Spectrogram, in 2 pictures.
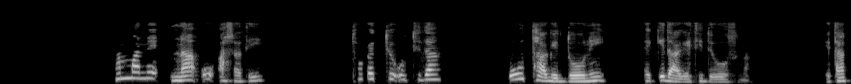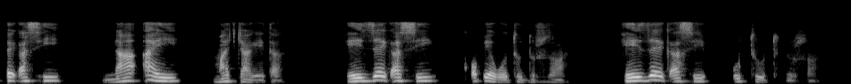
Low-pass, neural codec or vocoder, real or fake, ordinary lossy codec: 7.2 kHz; none; real; AAC, 48 kbps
